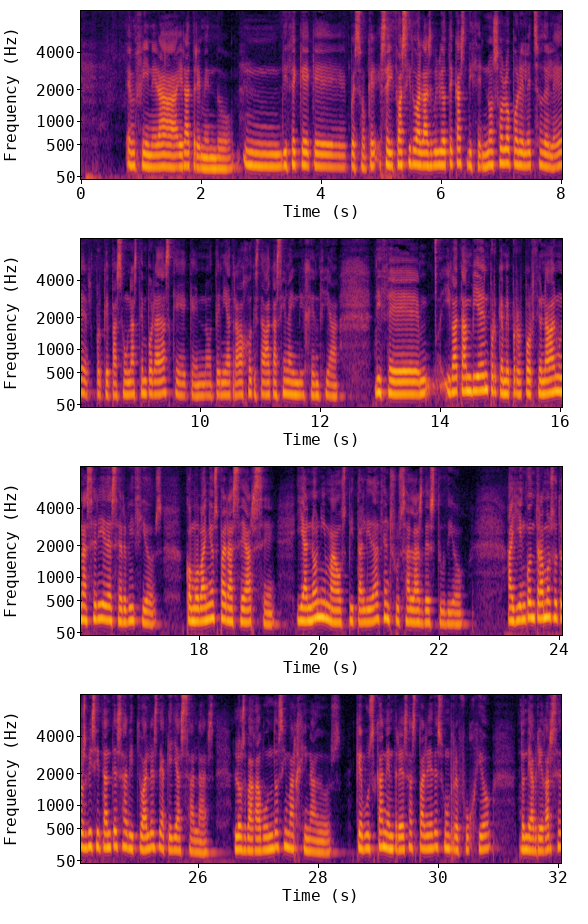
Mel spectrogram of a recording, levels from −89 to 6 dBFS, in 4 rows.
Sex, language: female, Spanish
